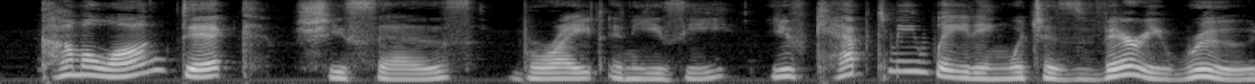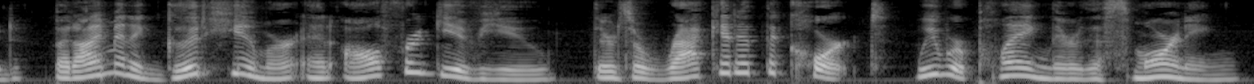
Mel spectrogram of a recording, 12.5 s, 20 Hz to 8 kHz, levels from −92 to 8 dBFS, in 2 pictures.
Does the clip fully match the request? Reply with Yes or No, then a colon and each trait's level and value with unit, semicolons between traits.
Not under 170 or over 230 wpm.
Yes: average, 175 wpm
